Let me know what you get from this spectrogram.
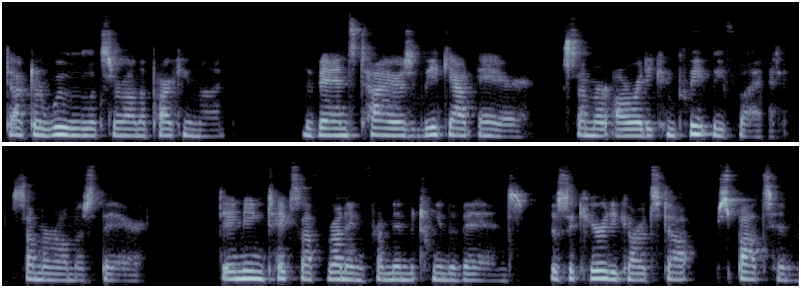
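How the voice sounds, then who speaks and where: A woman's voice: mid-range voice, flat delivery, moderate pace, rough recording. A woman narrator reading screenplay stage directions aloud.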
